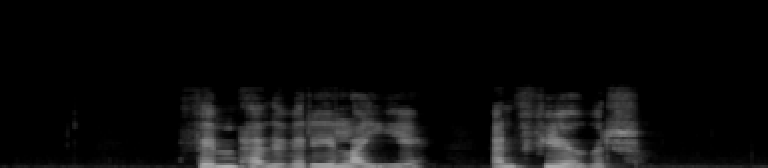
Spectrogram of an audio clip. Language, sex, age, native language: Icelandic, female, 20-29, Icelandic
